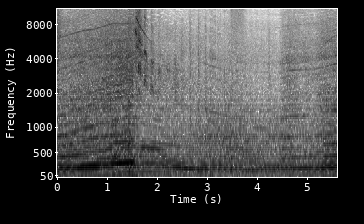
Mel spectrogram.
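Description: Audi GTO race car in the iRacing sim at Summit Point, engine howling steadily with rising revs, then a sharp lift and downshift before the loud drone builds again, no talk.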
